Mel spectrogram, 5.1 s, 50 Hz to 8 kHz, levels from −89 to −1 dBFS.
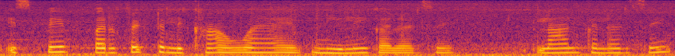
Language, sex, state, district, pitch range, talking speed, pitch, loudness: Hindi, female, Madhya Pradesh, Katni, 120-140 Hz, 130 wpm, 125 Hz, -16 LUFS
